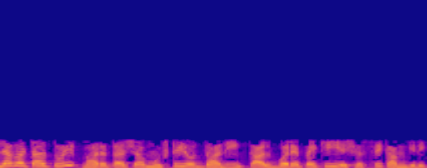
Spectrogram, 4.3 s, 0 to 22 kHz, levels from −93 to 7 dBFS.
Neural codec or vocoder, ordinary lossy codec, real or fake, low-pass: none; none; real; 3.6 kHz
